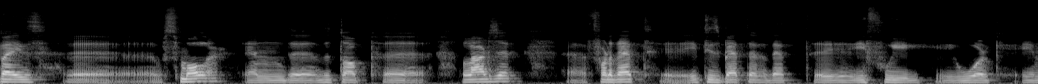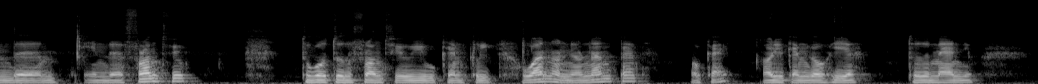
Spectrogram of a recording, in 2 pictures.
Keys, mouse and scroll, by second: 15.4 KP_1, 18.6-20.7 drag.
